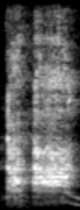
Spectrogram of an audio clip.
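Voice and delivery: big burst of laughter; loud cackling laugh. Real, not acted. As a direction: laugh out loud at your own joke. Laughs at own joke.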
